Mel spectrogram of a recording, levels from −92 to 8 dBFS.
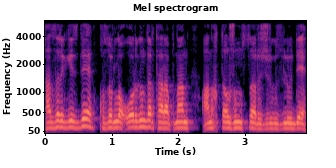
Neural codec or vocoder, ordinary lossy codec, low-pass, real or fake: none; none; 5.4 kHz; real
